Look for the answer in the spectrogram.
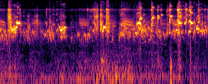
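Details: Budgies chirp and squawk in short, harsh bursts of high warbling, with brief lulls around one and a half seconds and strong bursts near two and three seconds.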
